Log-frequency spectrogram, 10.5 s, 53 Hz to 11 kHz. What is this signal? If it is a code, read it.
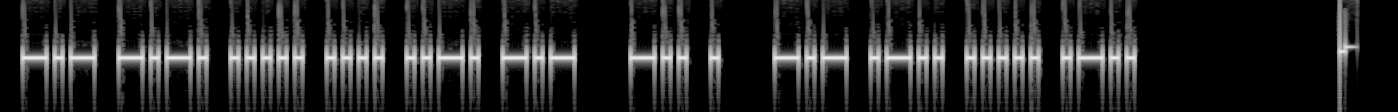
Morse code, heard as a keyed tone, about 20 wpm, 700 Hz. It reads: KC5HFK DE KL5L
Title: USA Callsign DE Callsign 20wpm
